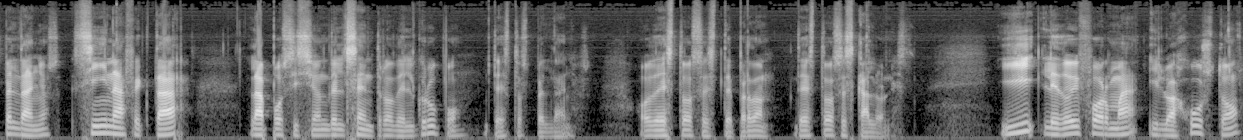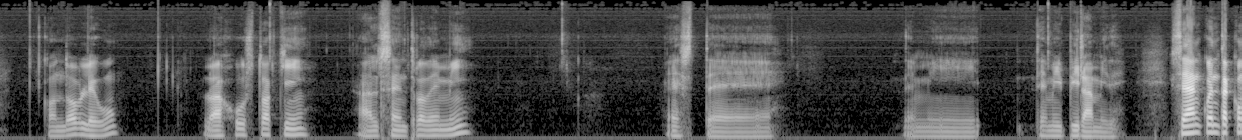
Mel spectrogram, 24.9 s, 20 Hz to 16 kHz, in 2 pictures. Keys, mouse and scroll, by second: 1.8 alt+right click, 2.6 alt+click, 3.9 alt+right click, 5.8 alt+click, 7.2 alt+click, 8.6 alt+right click, 11.3 alt+click, 12.3 alt+click, 13.3 alt+middle click, 14.8 click, 14.8 w, 16.4 click, 17.8 click, 20.2 alt+click, 22.5 click, 24.6 alt+click.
